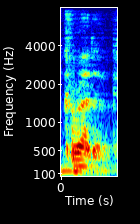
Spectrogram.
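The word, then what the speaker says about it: Caradoc: Number one, is your full name Karadok? Yes. Correct. Do I just say yes or no? Say yes or no. Yes. Did I pronounce that right? Karate.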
